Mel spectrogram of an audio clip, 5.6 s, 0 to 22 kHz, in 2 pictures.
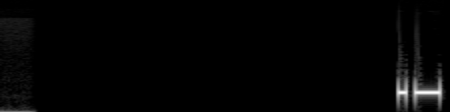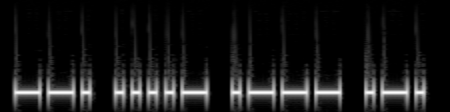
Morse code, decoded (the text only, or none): AG4JR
